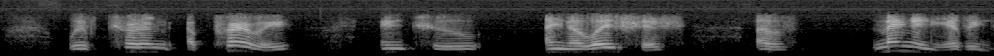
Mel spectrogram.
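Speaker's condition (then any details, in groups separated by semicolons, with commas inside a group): Tongue cancer; second surgery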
